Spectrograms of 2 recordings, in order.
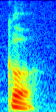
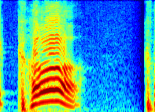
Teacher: जैसे ही हमने क बोला, कोई ज्यादा जोर नहीं लगाना पड़ा, आराम से वो आ गया है क, कम प्राणवायु की आवश्यकता पड़ी, आराम से आपने उसको बोल दिया। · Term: अल्प प्राण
